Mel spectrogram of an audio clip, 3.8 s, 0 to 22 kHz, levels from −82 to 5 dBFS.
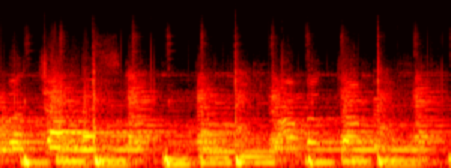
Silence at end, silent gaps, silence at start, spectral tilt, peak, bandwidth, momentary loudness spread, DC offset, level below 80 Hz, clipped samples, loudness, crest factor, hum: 0 s; none; 0 s; -8 dB/octave; -6 dBFS; 11.5 kHz; 6 LU; under 0.1%; -34 dBFS; under 0.1%; -21 LUFS; 16 dB; none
